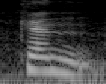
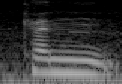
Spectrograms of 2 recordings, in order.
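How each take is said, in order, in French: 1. Le T du milieu est omis. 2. Le T du milieu est omis.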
